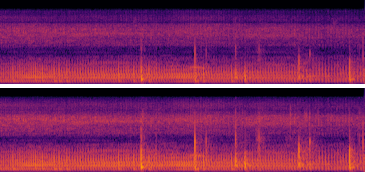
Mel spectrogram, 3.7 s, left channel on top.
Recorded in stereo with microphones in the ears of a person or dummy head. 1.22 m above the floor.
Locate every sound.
0.0 s a motorcycle: 5° right (ahead or behind)
1.4 s footsteps: 50° right (ahead or behind); by 3.7 s 30° right (ahead or behind)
